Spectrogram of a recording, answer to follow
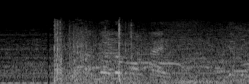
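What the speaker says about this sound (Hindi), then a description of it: "मुसलसल बाहर फायरिंग जारी है, इस कदर शदीद फायरिंग हो रही है" Heavy gunfire outside during a police operation in Lyari, Karachi, with two sharp cracks standing out over a dense rumble of distant shots and ongoing speech.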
